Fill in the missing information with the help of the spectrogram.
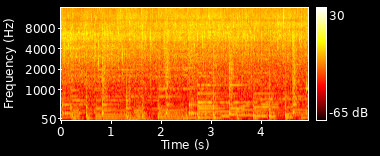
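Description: Flour-and-cornmeal battered fish frying in hot grease in a pan: a steady sizzle with frequent small crackling pops.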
